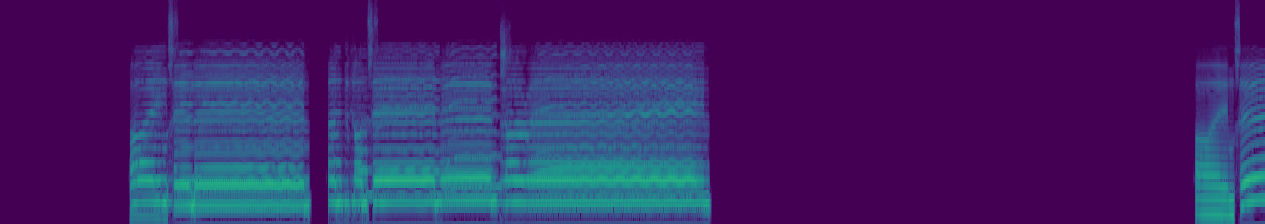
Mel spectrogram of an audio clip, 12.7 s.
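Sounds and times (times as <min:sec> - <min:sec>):
tenor voice singing an SATB choral part: 0:01.3 - 0:07.1.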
